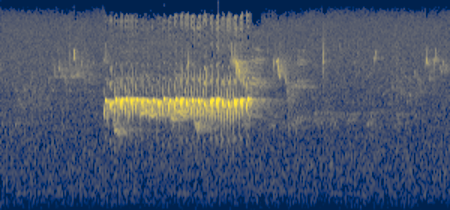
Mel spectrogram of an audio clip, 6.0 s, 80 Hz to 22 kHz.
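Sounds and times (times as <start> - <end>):
Eurasian nuthatch Sitta europaea trilling: 1.4 - 3.5.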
